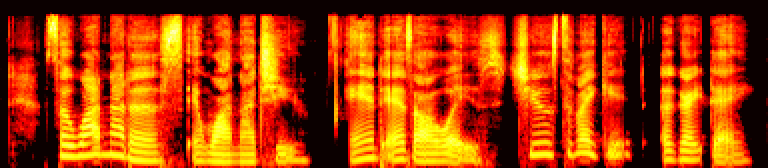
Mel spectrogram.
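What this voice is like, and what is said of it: Raspier voice than usual. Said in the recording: “my voice is a little bit raspier than usual”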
